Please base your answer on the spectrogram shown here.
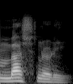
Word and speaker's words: machinery: It is therefore, unlike our languages, in English it is extremely important that we get the word stresses right, otherwise we can have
